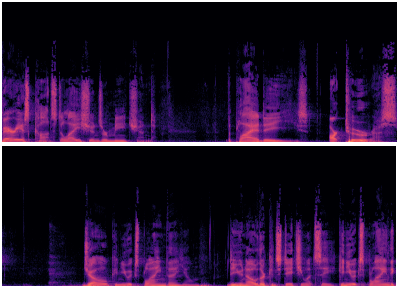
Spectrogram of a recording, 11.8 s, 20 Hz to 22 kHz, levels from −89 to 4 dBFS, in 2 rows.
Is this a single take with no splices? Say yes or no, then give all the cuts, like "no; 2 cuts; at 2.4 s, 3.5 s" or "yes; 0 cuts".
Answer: yes; 0 cuts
